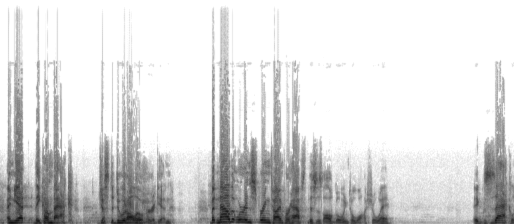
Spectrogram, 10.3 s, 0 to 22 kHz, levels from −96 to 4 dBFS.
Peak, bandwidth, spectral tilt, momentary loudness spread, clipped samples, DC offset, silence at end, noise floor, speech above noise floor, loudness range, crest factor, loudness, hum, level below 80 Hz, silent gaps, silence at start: 0 dBFS; 13.5 kHz; -5.5 dB/octave; 14 LU; 0.1%; under 0.1%; 0 s; -62 dBFS; 52 dB; 10 LU; 12 dB; -11 LUFS; none; -46 dBFS; none; 0 s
